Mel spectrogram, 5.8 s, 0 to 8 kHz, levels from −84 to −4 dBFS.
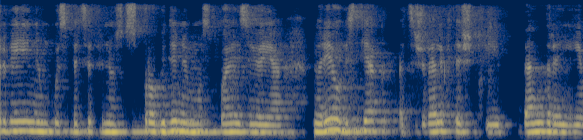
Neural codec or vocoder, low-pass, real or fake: none; 7.2 kHz; real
